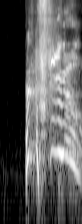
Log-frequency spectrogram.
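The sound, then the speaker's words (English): After a moment of silence comes a single loud, sudden sneeze into the elbow, a sharp burst with a voiced, drawn-out tail. “God bless you. That was good, you know, coverage and everything. It was perfect. Right in the elbow. Right in the elbow.”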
